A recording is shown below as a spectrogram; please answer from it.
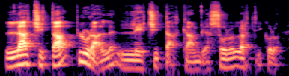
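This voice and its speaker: Man, teaching a grammar lesson in Spanish; animated pitch, patient step-by-step delivery, checks in with "ok?". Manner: explains step by step, keeps checking with "¿ok?"; stretches the Italian example words slowly and loudly. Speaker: Italian language teacher.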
